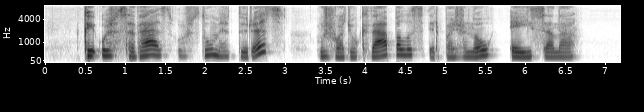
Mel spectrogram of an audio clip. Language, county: Lithuanian, Vilnius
